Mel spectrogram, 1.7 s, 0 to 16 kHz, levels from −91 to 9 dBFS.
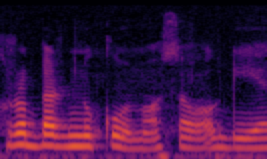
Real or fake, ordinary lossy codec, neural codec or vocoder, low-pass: real; MP3, 64 kbps; none; 14.4 kHz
